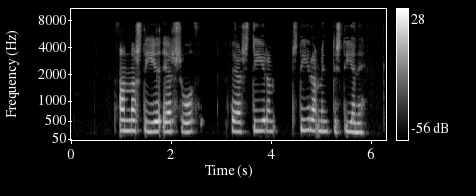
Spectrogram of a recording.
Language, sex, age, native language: Icelandic, female, 11, Icelandic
